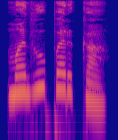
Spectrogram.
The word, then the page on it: ಮಧುಪರ್ಕ: madhu parka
